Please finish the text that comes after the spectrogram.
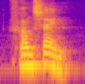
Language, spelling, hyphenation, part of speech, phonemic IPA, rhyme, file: Dutch, fransijn, fran‧sijn, noun, /frɑnˈsɛi̯n/, -ɛi̯n, Nl-fransijn.ogg
- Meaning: (French) parchment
